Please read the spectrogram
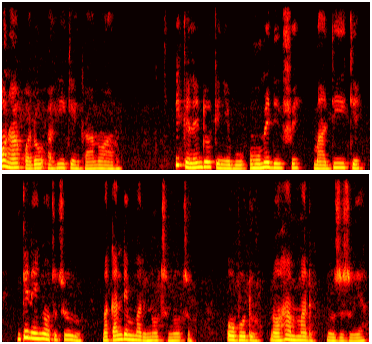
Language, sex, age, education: Igbo, female, 15-29, tertiary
